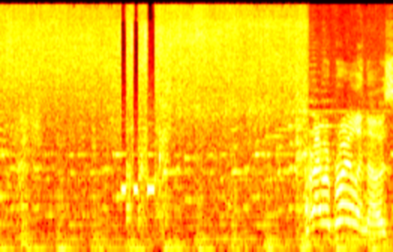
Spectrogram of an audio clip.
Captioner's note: beep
